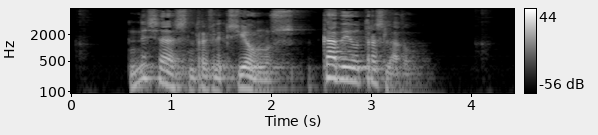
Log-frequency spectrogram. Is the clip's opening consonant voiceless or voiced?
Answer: voiced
